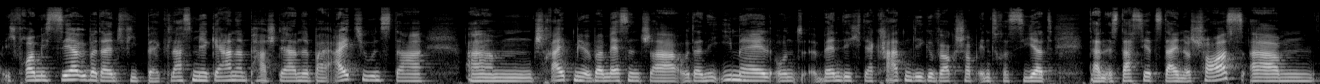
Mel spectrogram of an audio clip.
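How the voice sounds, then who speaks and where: A young adult woman hosting a solo spiritual podcast, talking earnestly and emphatically straight to her listeners as a coach. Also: low voice. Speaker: podcast host and card-reading coach.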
